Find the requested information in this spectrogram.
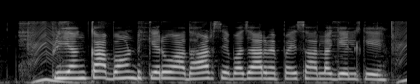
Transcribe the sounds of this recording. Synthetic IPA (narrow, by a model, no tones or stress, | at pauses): pɾijəŋkabaːɳɖkeɾoaːd̪ʱaːɾsebad͡ʒaːɾmẽpəɪsaləɡeːlke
